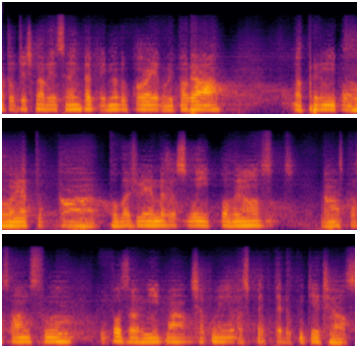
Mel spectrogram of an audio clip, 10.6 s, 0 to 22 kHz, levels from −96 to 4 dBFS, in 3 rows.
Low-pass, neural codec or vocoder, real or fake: 14.4 kHz; codec, 44.1 kHz, 0.9 kbps, DAC; fake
